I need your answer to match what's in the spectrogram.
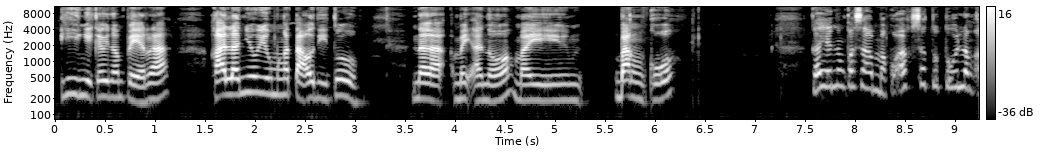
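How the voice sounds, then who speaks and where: A woman's voice: a little high, dry recording. Earnest woman telling a story to camera. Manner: earnest, conversational, addresses viewers directly. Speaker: overseas worker and vlogger. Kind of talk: casual storytelling monologue.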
